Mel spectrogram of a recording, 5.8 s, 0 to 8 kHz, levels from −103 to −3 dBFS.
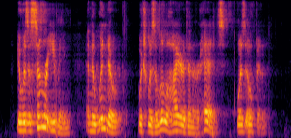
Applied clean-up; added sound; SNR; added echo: neural mask model DeepFilterNet 3.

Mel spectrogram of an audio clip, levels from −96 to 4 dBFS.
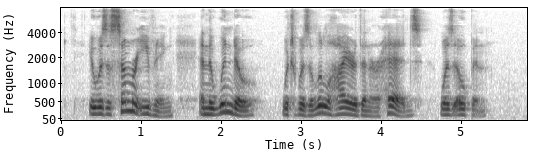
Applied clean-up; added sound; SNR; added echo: none; none; none; none.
